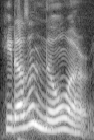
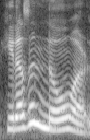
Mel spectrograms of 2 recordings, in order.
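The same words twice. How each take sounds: First: The words are contracted and linked together. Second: The words are contracted and linked together.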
